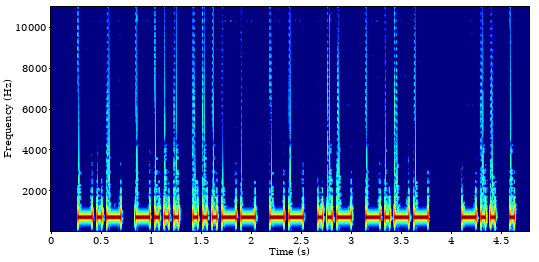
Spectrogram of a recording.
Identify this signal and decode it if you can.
Morse code, heard as a keyed tone, about 25 wpm, 700 Hz. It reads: KB3MUY DE
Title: USA Callsign DE Callsign - 6 Characters - 25wpm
